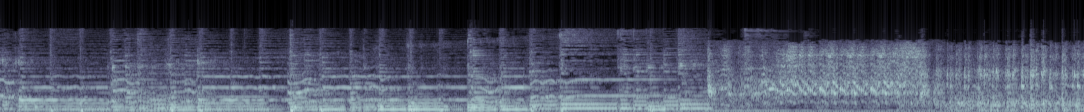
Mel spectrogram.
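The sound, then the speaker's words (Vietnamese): A vehicle engine starts and revs noisily after a stretch of music. It then settles into a loud, steady rumble. “Xe rồ máy om sòm”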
